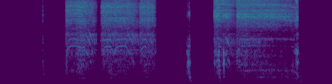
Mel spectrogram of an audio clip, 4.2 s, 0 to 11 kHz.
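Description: Screws are driven in to fasten a glove box in a 1998–2001 Nissan Frontier Xterra, giving two long buzzing bursts of a powered driver, each with a short click before it, close and steady with no talk.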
